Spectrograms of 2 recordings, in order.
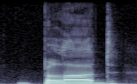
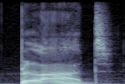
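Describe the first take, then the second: First: The vowel sounds like a neutral 'uh'. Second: The vowel sounds like an open 'ah'. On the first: "So uh sounds like in blood" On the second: "can sound more like an ah sound"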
